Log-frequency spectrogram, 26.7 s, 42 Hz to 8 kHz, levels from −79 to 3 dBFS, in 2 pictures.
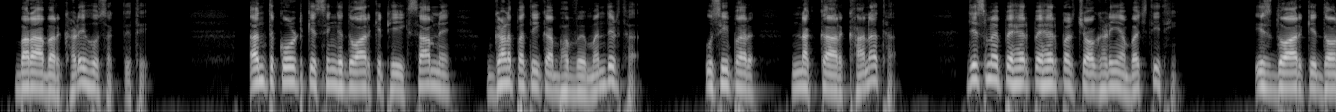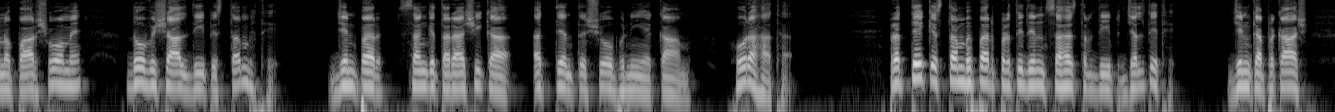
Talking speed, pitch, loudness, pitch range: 135 wpm, 135 Hz, -24 LUFS, 120-150 Hz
